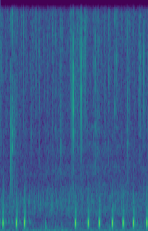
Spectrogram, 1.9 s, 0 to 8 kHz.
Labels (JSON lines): {"label": "biophony, pulse", "recorder": "SoundTrap 500"}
